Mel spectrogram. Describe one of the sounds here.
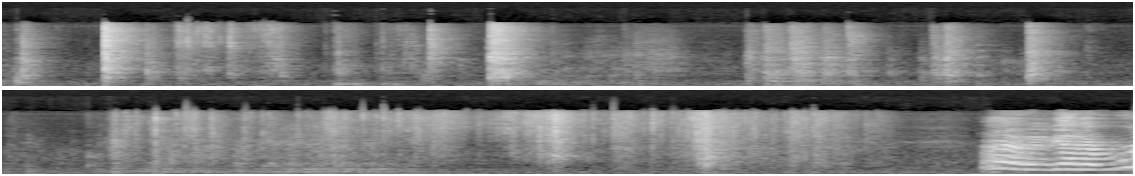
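Card packs rustle and click as hands rummage through a bin.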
